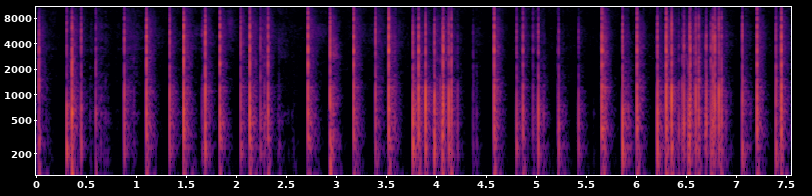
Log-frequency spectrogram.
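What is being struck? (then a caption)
Padded leather office chair. Both hands tap rapidly with fingertips and short nails along the top edge of a black padded leather office chair. The result is a quick, irregular run of soft, dull taps with short decays, weighted toward low thuds with little bright content.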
